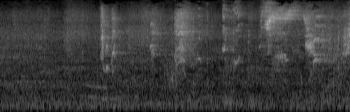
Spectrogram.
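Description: Leaves rustle and branches shake as a monkey climbs through a tree.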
